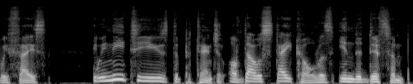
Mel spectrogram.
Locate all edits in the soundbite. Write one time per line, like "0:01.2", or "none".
0:00.9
